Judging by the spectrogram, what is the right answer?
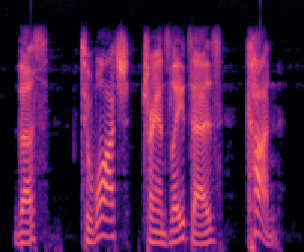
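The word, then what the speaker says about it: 看: to watch translates as khan which is pronounced with a falling tone thus i don't like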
